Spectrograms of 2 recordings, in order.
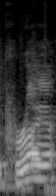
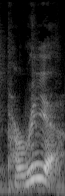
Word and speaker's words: Perea: outdoor products pariah whoa no it's perea i found out i've been saying it wrong sorry peria i almost said pariah sorry priya i've been saying your name wrong in several other videos sorry about that peria not pariah i'm probably going to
